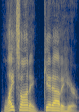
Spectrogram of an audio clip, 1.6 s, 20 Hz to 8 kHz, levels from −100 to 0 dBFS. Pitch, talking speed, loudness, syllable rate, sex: 150 Hz, 265 wpm, -17 LUFS, 6.0 syllables/s, male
